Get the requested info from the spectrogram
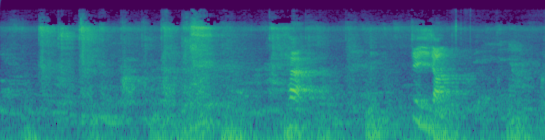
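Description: Soft footsteps thudding irregularly on a carpeted floor as a martial artist walks and turns through a Bagua palm form, with a few sharp swishes of clothing. A man's voice is heard briefly twice in the middle of it.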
